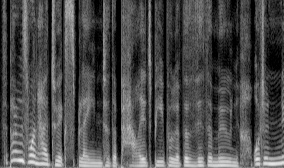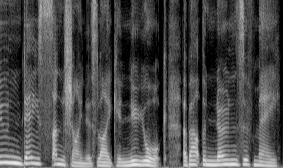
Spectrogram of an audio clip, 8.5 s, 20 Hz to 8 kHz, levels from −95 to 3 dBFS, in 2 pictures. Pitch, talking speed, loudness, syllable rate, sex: 195 Hz, 190 wpm, -16 LUFS, 5.0 syllables/s, female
